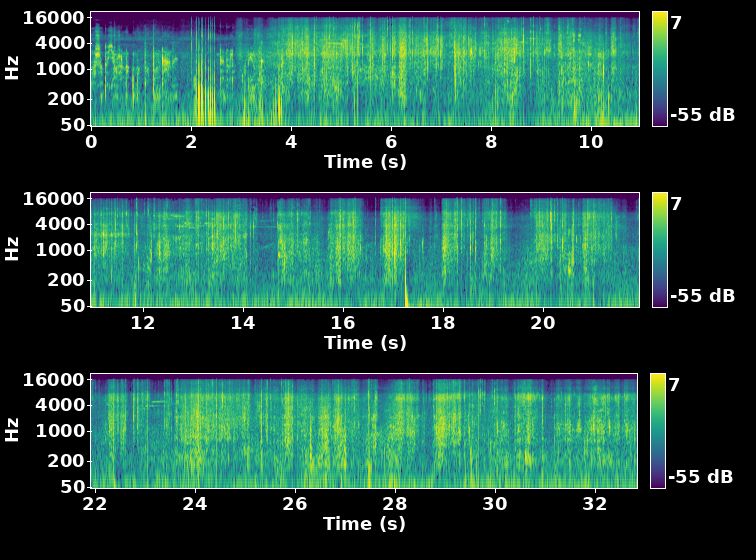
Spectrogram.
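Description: Dry bamboo leaf litter crunching and rustling under footsteps and hands, an uneven run of crackles throughout.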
